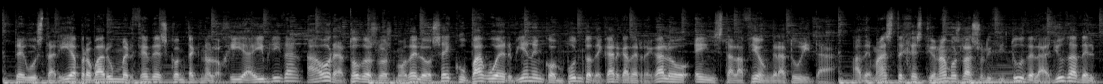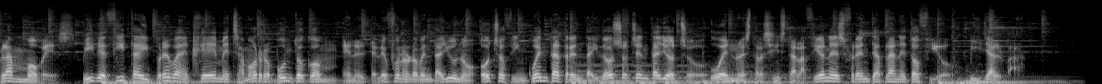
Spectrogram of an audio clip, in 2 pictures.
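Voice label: spanish automotive, Spain; voice actor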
